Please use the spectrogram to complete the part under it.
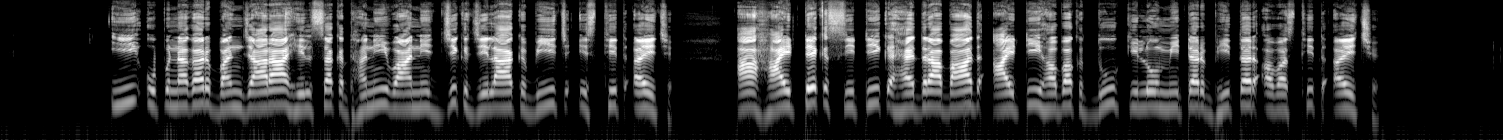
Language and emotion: Maithili, neutral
